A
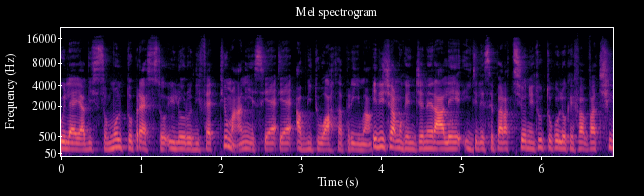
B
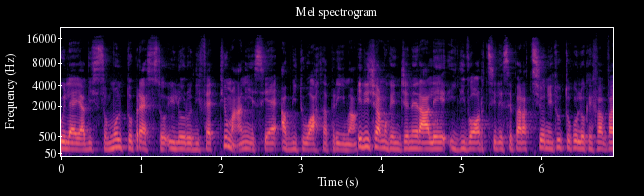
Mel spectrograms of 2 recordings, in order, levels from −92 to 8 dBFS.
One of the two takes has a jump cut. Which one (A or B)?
A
